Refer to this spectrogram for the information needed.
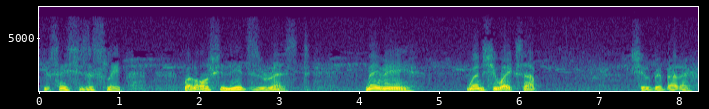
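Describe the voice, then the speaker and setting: An actor playing a concerned older doctor and uncle, deliberate and authoritative, in an old-time radio drama. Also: male voice, fairly low pitch, sing-song. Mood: grave. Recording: muffled, noisy old radio broadcast.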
